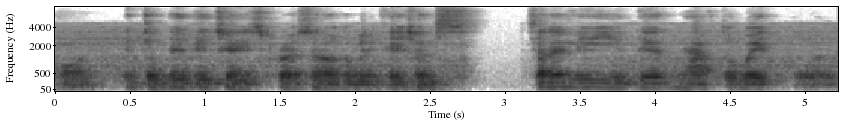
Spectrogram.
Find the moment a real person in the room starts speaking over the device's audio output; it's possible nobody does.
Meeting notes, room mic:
none

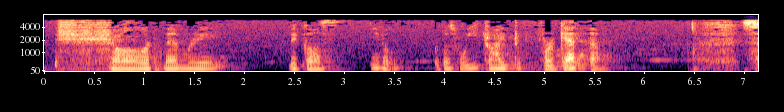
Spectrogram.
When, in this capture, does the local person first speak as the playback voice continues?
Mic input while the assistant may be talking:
none

